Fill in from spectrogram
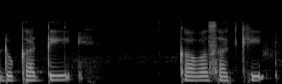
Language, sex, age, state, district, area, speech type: Telugu, female, 18-30, Andhra Pradesh, Annamaya, rural, spontaneous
